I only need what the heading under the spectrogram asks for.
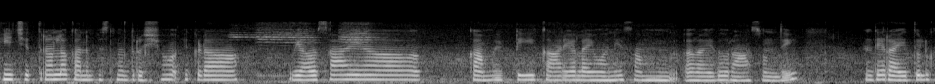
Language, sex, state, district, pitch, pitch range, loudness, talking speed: Telugu, female, Telangana, Nalgonda, 210 Hz, 200-220 Hz, -17 LUFS, 100 wpm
